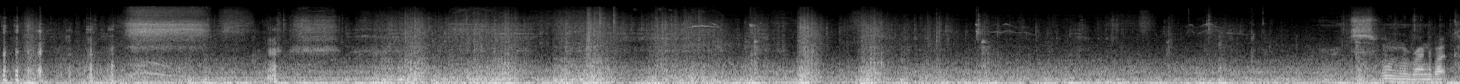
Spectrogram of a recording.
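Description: Cab interior of an Irizar i6 coach on the move: a steady low engine and road rumble, with scattered knocks and rattles from the cab. There is a brief hiss about a second and a half in.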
